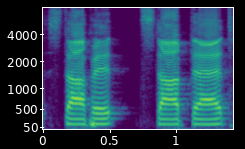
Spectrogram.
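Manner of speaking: loud, flat stern order; loud German businessmen telling him to quit; stern scolding. Retold or imitated. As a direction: tell him off firmly.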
